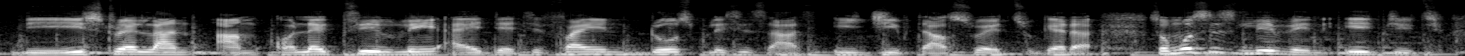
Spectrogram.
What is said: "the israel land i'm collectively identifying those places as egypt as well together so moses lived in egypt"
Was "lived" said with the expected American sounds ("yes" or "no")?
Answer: no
